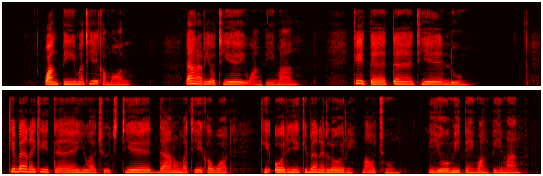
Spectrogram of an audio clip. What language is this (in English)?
Acoli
